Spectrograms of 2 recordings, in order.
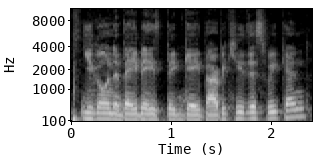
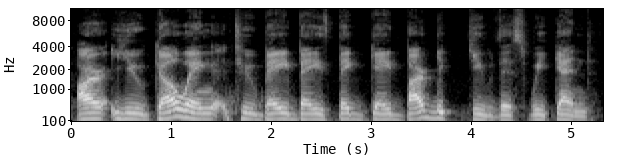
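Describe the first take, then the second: First: It is said casually at normal loudness. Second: It is said louder and more pronounced.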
